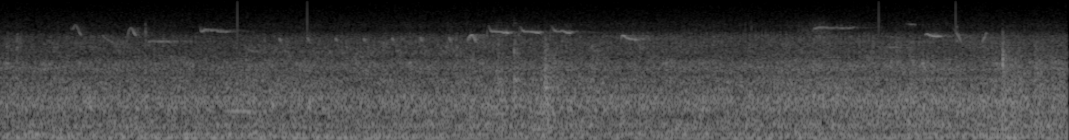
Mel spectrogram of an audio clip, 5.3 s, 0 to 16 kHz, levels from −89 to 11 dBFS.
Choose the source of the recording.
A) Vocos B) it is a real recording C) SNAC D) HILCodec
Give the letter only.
B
